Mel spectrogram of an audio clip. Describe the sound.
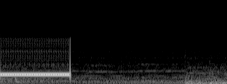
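A telephone line tone sounds as a call is placed: a steady, loud tone holds for under a second and then cuts off abruptly, leaving a faint hum before a low rumbling noise rises near the end.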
